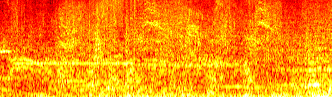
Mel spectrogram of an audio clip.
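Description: Cartoon transformation sound effects layered over music: a dense, steady mix of crunching, mechanical-sounding effects with several rising-and-falling swishes, for Swampfire's transformation by the Omnitrix.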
